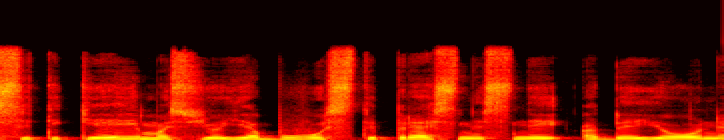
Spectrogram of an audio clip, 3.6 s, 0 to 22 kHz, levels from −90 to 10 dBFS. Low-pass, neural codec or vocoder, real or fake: 14.4 kHz; codec, 44.1 kHz, 7.8 kbps, DAC; fake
